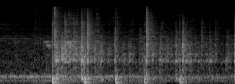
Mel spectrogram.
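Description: Seven taps on the bottom of a freshly baked white-flour sourdough loaf give short, dull, hollow knocks with a low-mid body, each fading quickly over a faint steady background hum. The hollow sound shows the loaf is baked through and ready.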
